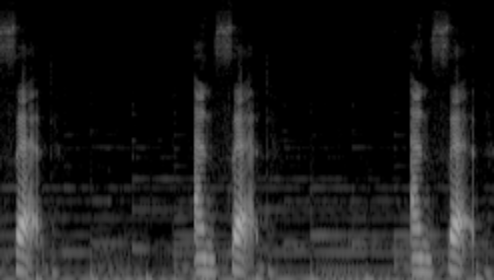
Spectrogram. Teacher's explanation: notice I did not pronounce the d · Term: dropped D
